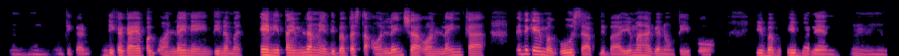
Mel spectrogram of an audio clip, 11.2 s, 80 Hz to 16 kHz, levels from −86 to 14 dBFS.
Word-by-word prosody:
mm. 110 -1 -15 0.2
Hindi 125 - -9
ka 130 - -3 0.3
hindi 155 0 0
kagaya 145 -2 +4
pag 150 -1 -1
online, 150 +3 0
eh, 135 -2 0
hindi 140 +1 -1
naman 135 -1 -3 0.2
anytime 165 -2 +6
lang, 175 -2 +4
eh, 145 - +1
'di 140 +1 -2
ba, 150 - +3
basta 140 -2 -1
online 145 +8 0
siya, 165 -5 +3
online 145 +7 -3
ka, 135 -1 -1 0.4
pwede 245 0 +2
kayong 210 -6 +5
mag-usap, 145 -5 +1
'di 120 - -4
ba, 115 -1 -2
yung 155 +3 0
mga 145 -4 0
ganong 125 -2 -6
tipo, 105 -1 -6 0.5
iba 155 +1 +2 0.2
iba 160 -4 +1
rin, 120 -1 0 0.2
mm. 115 -3 -10
140 Hz, 175 wpm, -25 LUFS, 125-160 Hz, 0.5 s, anytime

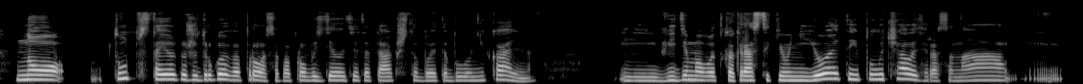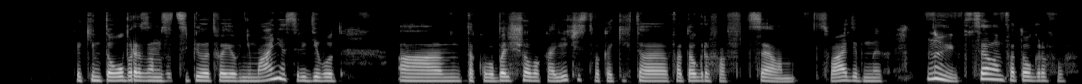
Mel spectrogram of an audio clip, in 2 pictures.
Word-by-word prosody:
Но, 220 +2 +5 0.3
м, - - -18
тут 270 +1 +1
встаёт 235 -1 +4
уже 210 -2 +1
другой 225 +3 +4
вопрос: 195 -3 0
а - - -7
попробуй 185 +2 -3
сделать 190 +1 -2
это 185 -1 -4
так, 180 0 -3
чтобы 180 -2 -5
это 180 0 -5
было 180 +1 -5
уникально. 185 -5 -3 0.8
И, 175 -1 -4
видимо, 195 +4 0
вот 190 -1 -1
как 190 -1 +1
раз 195 -1 +5
таки 200 -1 -1
у 190 - +2
неё 190 +5 +5
это 260 -2 +2
и 230 - 0
получалось, 235 -3 0
раз 170 -2 -7
она, 190 +3 -4 0.3
м, 250 -1 -13 1.0
каким-то 180 -3 0
образом 180 -1 +2
зацепила 175 +2 0
твоё 170 0 +2
внимание 170 - 0
среди 180 -4 -3
вот, 170 -1 -1 0.6
ам, 165 -1 +1
такого 160 -1 -3
большого 175 +1 +2
количества 170 +2 -4
каких-то 160 0 -2
фотографов 170 -2 -2
в - - -16
целом, 145 -4 -2 0.2
свадебных, 160 -2 -2 0.4
ну 260 0 +4
и 160 -7 -3
в - - -23
целом 240 -4 +3
фотографов. 180 -4 -2
180 Hz, 140 wpm, -22 LUFS, 170-205 Hz, 1.0 s, Но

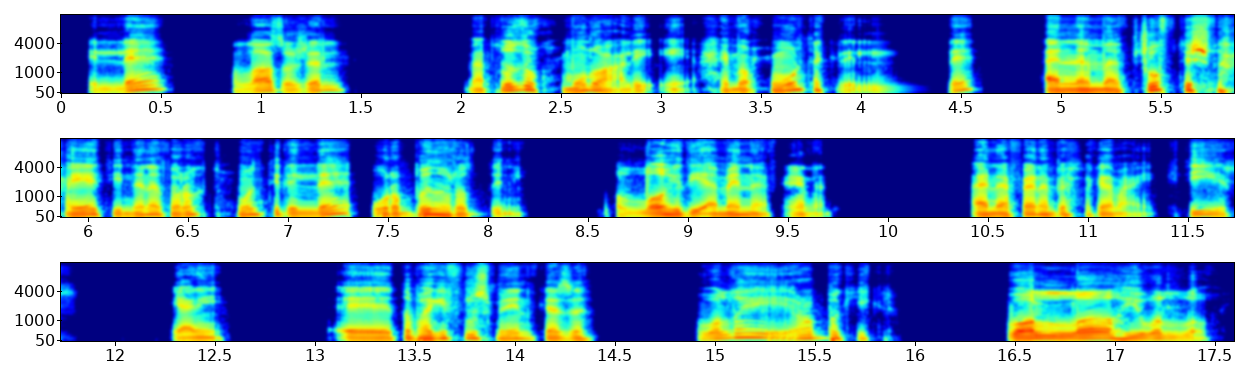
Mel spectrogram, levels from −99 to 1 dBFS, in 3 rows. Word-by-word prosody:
الله 145 - 0 0.3
الله- 115 +6 0
عز 135 -7 +1
وجل- 110 +6 -2 0.8
لمّا 105 - -2
بتترك 150 +7 +1
حموله 125 +5 0
علي 120 +2 -5
أأ - - -9
حم 110 -2 -3
حمولتك 150 +4 -1
لله، 75 - -9 0.4
أنا 110 +1 +5
ما 105 -1 +3
شُفتش 150 -3 +6
في - - -3
حياتي 115 +1 +1
إن 110 - -4
أنا 135 +2 +1
تركت 125 +6 -3
حمولتي 135 +4 -1
لله 130 - +1
وربنا 110 +4 +3
رَدِّني، 115 +6 -5 0.4
والله 110 +4 +4
دي 110 -3 +1
أمانة 110 -1 +1
فعلًا، 115 -2 -6 0.7
أنا 110 -1 +3
فعلًا 130 +3 +1
بيحصل 120 +1 -4
كده 110 -2 -1
معايا 110 +5 -10
كتير، 135 -3 -5 0.5
يعني 100 +2 -1 0.6
آآ، 105 +1 +2
طَب 125 +3 -2
هاجيب 125 +4 +3
فلوس 145 -2 -3
منين 125 +2 -1
كذا، 115 -2 -2 0.6
والله 185 +2 -1
ربك 150 -3 -2
يكرم، 125 - -14 0.6
والله 130 +1 +6
والله 120 -4 -2
120 Hz, 155 wpm, -22 LUFS, 110-140 Hz, 0.8 s, شُفتش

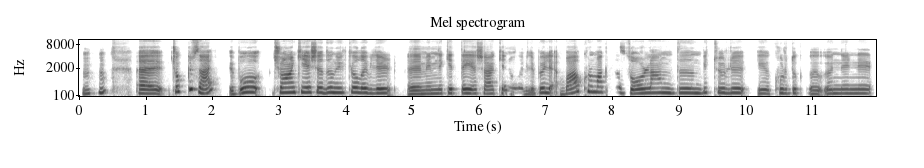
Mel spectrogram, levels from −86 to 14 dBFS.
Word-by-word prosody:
Hı 215 +2 -4
hı. 270 +3 -1 0.5
Eee, 220 -1 +3
çok 320 +1 -1
güzel. 470 -2 +4 0.4
Bu, 285 +2 +4 0.3
şu 275 - +2
anki 285 +2 +3
yaşadığın 280 -1 +3
ülke 275 +2 0
olabilir, 250 -3 +3 0.2
eee, 195 +2 +1
memlekette 225 +3 -1
yaşarken 225 -1 +1
olabilir. - - -8
Böyle, 265 0 +2
bağ 240 - -1
kurmakta 310 -3 -2 0.2
zorlandığın, 255 +1 +1
bir 275 0 -6
türlü, 260 -1 -2
eee, 220 0 -3
kurduk, 240 0 -4
eee, - - -5
önlerine, 230 +2 -4
245 Hz, 125 wpm, -22 LUFS, 230-275 Hz, 0.5 s, güzel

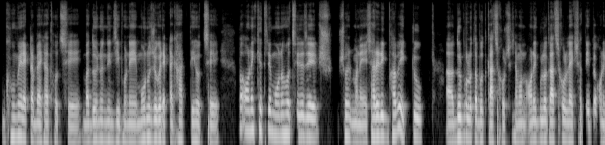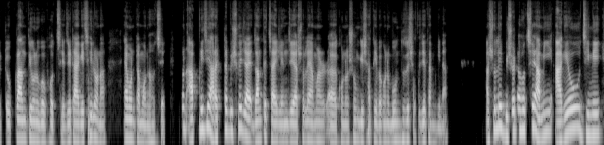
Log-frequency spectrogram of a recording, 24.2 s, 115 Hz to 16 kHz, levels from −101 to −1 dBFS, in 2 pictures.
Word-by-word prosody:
ঘুমের 150 0 -1
একটা 135 - -1
ব্যাঘাত 120 0 0
হচ্ছে 115 0 -6 0.3
বা 120 - +2
দৈনন্দিন 130 -1 -2
জীবনে 120 -1 -2 0.2
মনোযোগের 140 0 +2
একটা - - -2
ঘাটতি 125 0 -5
হচ্ছে। 115 0 -3 0.5
বা 205 - 0
অনেক 190 0 +1
ক্ষেত্রে 195 -1 0
মনে 160 0 -1
হচ্ছে 165 0 -1 0.2
যে 150 - +6 0.2
শ - - -6 0.3
শ - - -7 0.2
মানে 120 -1 -1 0.2
শারীরিকভাবে 155 +4 +3
একটু 220 -8 -3 0.6
আ - - +5
দুর্বলতাবোধ 140 -4 +2
কাজ 120 - +6
করছে। 115 - -5
যেমন 120 -1 -3
অনেকগুলো 130 +1 0
কাজ 125 - +4
করলে 130 -2 0
একসাথে 120 - -10
একটু 120 -1 -5
ক্লান্তি 135 -2 +4
অনুভব 120 -2 -1
হচ্ছে। 120 - -4
যেটা 125 +1 +2
আগে 120 0 0
ছিল 155 - 0
না। - - -5 0.5
এমনটা 135 -3 +1
মনে 110 -2 -3
হচ্ছে। 115 0 -6 0.3
এখন 210 -1 -5
আপনি 145 +7 0
যে - - +3
আরেকটা 145 +5 +2
বিষয় 205 +3 0
জাই 145 - +9
জানতে 130 +4 +3
চাইলেন। 120 0 +2
যে 125 - +1
আসলে 130 +2 -4
আমার 125 +1 -4 0.2
আ - - +3 0.2
কোন 120 -2 -6
সঙ্গীর 125 -3 -3
সাথী - - -5
বা - - 0 0.2
বন্ধুদের 125 +2 -4
সাথে - - -12
যেতাম 120 -2 -3
কিনা। - - -9 0.9
আসলে 200 +1 +2
বিষয়টা 185 +5 +2
হচ্ছে, 190 +3 -1
আমি 160 +5 -1 0.3
আগেও 170 +9 +3 0.2
জিমে 165 +1 +1
130 Hz, 170 wpm, -24 LUFS, 120-155 Hz, 0.9 s, জাই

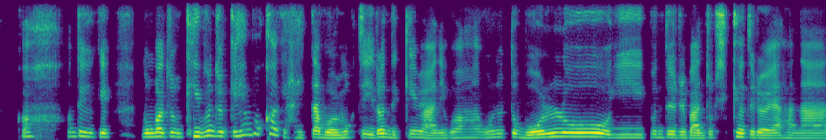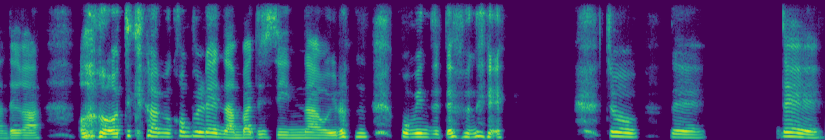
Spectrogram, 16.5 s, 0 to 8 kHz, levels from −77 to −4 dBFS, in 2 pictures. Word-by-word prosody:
그러니까 235 -1 -5 0.3
근데 235 +1 -3
이게 215 -1 -1 0.3
뭔가 210 +2 +4
좀 225 -1 -3
기분 245 +6 +2
좋게 250 0 -1
행복하게 345 +3 -3
'아 - - -6
이따 160 +3 +1
뭘 155 -2 +2
먹지?' 170 +3 -4
이런 195 +3 +2
느낌이 180 +2 -5
아니고 150 0 -3
'아 165 0 -8
오늘 190 +4 -6
또 205 - +1
뭘로 215 +5 +5
이분들을 170 0 -4
만족시켜 170 +8 +1
드려야 150 -4 +1
하나 140 -1 -4
내가 145 +1 -2 0.4
어 225 - +4
어떻게 205 +8 +3
하면 215 -3 0
컴플레인을 235 -4 +1
안 160 - 0
받을 170 +1 -1
수 170 -2 -3
있나.' 155 0 -1
뭐 145 - -1
이런 150 +8 +2 0.5
고민들 200 -3 +1
때문에 210 +4 +1 1.2
좀 225 -5 +2 0.3
네. 175 -3 -1 0.7
네. 195 -8 +2
185 Hz, 300 characters per minute, -17 LUFS, 160-220 Hz, 1.2 s, 뭘로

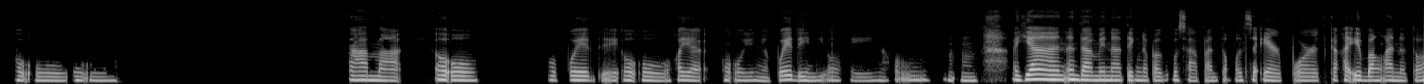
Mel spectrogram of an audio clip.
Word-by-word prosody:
Oo, 180 -2 -2
oo. 180 -1 -4 2.3
Tama, 195 -4 +2 0.3
oo 195 -3 +4 0.7
pupwede, 195 -2 -1
oo 180 -3 -1
kaya 195 -1 0 0.3
oo 190 -1 -4
'yon 185 0 -3
nga, 160 - -5
puwede 205 -1 +2
hindi 180 +1 -3
okey 180 -3 -7
naku, 200 +3 -4 0.3
mm. 175 0 -1 0.4
Ayan, 225 0 +8
ang 225 -1 +6
dami 200 -1 +5
nating 195 0 +1
napag-usapan 185 -3 -4
tungkol 180 0 -5
sa - - -1
airport, 180 0 -2
kakaibang 190 0 +1
ano 180 -3 0
'to, 175 +2 -2
190 Hz, 110 wpm, -23 LUFS, 180-200 Hz, 2.3 s, Ayan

